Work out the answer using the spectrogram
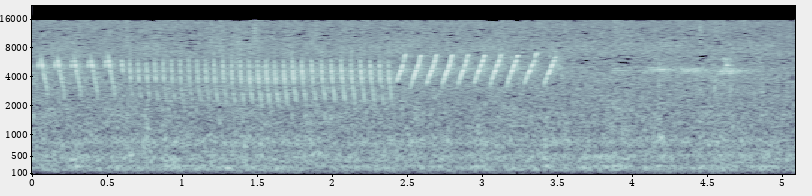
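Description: A canary sings fast, high trills, rapid repeated notes in rolling bursts that shift pitch over a few seconds, with a steady hiss of flowing water beneath.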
